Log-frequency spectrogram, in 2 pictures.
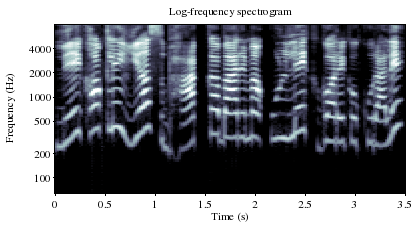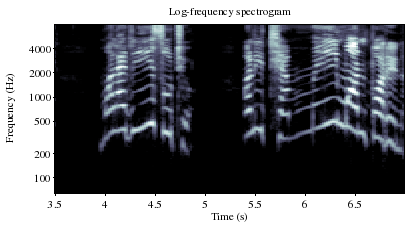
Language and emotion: Nepali, angry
